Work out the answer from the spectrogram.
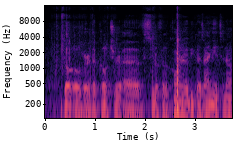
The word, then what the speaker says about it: pseudofilicornu: Now, here is what Fred Hillerman says about pseudofilicornu, pronounced pseudofilicornu, is a Latin word meaning resembling a thread-like horn.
